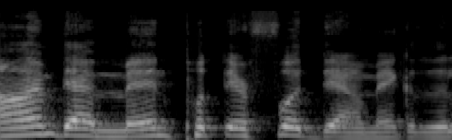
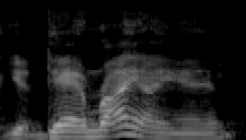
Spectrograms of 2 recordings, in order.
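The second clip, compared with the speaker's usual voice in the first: normal talking voice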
